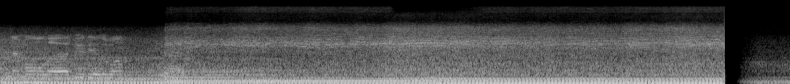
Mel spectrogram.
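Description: Steady engine drone of a pressure washer running through a quick rinse, loud and constant with a mechanical hum, then cutting off abruptly near the end.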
